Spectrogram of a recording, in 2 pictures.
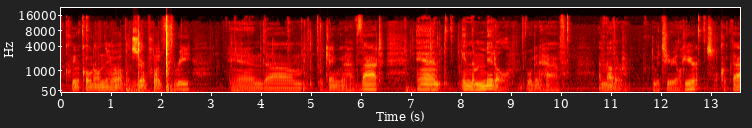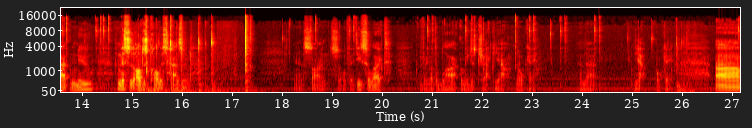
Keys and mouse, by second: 0.4-2.6 drag, 3.5 alt+a, 4.1 middle click, 4.9 shift+middle click, 6.9 3, 7.8 alt+shift+click, 10.1 click, 12.8-13.7 drag, 14.3 click, 14.4-17.9 drag, 18.6 click, 19.4-21.0 drag, 21.7 click, 22.9 click, 23.6 click, 24.2 click, 26.0 alt+a.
